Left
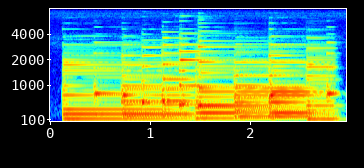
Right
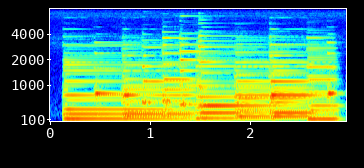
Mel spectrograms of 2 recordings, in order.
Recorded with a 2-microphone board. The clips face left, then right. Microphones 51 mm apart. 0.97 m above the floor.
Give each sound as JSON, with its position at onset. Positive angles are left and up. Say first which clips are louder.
{"t": 0.1, "sound": "a piano", "louder": "left 3 dB", "side_deg": 70, "distance_m": 0.7}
